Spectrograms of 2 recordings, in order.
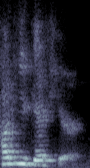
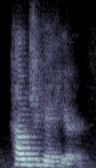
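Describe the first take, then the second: First: Some words run together, somewhat relaxed. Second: How did shrinks to howd, d and y make ja. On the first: The speaker knows the listener but is not close. "When I'm talking with someone who I know, but maybe they're not close" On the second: The speaker is talking to a very close friend. "How did becomes howd. D plus Y is ja"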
